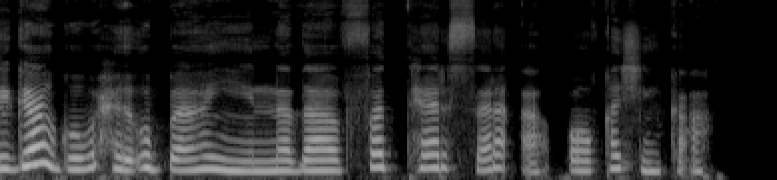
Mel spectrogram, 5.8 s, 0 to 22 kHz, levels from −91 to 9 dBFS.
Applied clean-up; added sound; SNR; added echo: neural mask model Resemble Enhance denoiser.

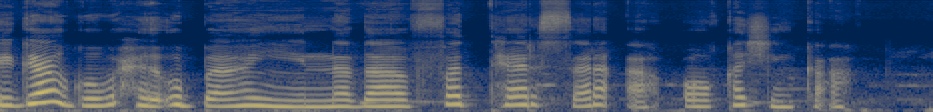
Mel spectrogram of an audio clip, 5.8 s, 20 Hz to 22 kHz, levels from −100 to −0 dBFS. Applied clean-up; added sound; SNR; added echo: none; none; none; none.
